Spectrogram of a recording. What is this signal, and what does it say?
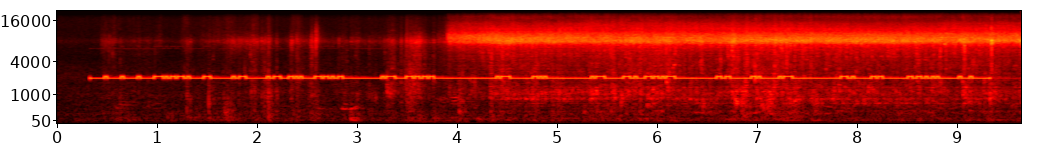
RTTY (45.45 baud, 170 Hz shift), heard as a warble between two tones, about 2200 Hz centre, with room echo and kitchen noise. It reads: MAAR WE LEREN EIGENLIJK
